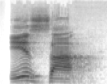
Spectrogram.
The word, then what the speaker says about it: exato: Exato. Tenta pegar só o finalzinho. Ó. Imunização. Exato. Exato. Zação. Você percebe que tem o mesmo som.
